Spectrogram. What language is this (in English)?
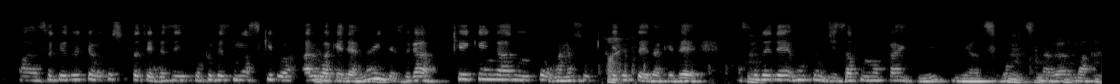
Japanese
